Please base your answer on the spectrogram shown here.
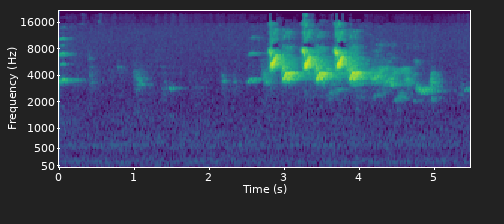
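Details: Japanese tit song, 27 March 2022: after quiet, a bright phrase of three or four repeated two-part notes, high then lower, delivered rapidly and trailing into a short lower note.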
